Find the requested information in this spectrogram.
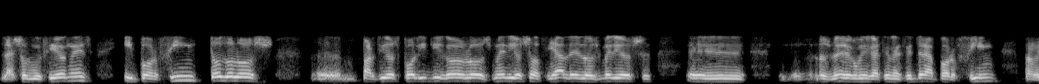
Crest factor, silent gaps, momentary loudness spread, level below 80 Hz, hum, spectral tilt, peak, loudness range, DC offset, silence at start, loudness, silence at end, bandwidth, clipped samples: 14 dB; none; 11 LU; -76 dBFS; none; -8.5 dB/octave; -2 dBFS; 2 LU; under 0.1%; 0 s; -16 LUFS; 0 s; 4 kHz; under 0.1%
